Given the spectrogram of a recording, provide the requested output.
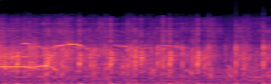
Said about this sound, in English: let's hear that crowd applause for that one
